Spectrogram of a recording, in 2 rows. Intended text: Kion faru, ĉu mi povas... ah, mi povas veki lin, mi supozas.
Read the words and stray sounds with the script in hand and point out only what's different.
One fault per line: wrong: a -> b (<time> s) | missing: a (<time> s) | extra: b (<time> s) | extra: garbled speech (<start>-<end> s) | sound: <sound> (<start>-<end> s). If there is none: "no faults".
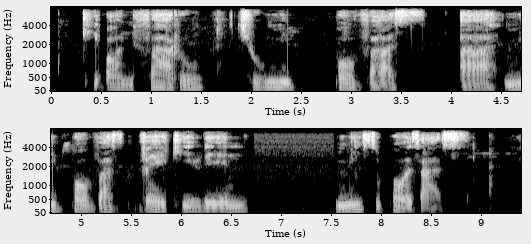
no faults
